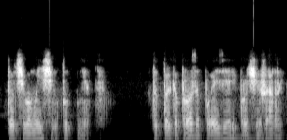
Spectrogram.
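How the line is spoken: Serious, low voice. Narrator (Russian): Я не принял его шутливого тона и сказал вполголоса

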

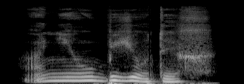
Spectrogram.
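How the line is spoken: Rasping. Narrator (Russian): прохрипел он

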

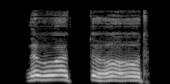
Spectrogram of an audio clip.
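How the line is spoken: Whimpering. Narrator (Russian): проскулил он

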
